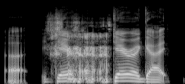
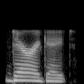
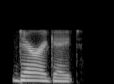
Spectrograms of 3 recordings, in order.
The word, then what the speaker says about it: derogate: Okay, derogate is the correct pronunciation.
